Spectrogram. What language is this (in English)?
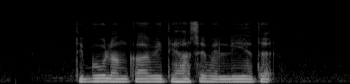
Sinhala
